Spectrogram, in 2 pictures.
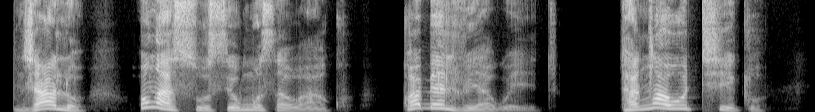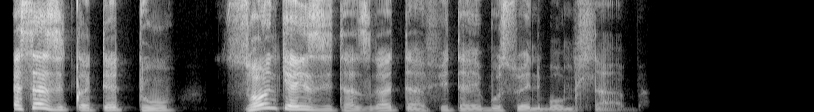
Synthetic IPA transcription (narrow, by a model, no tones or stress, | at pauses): nd͡ʒʱalɔ | uŋasusiumusawakʰɔ̥ | kwaβeɮʱujaɣwḛːtʰu̥ | laŋ͡ǁautʰiǁɔ | ɛseziǃɛd̥ʱʼed̥ʱu | z̥ɔŋkʼɛizitʰaziɣad̥ʱavid̥ʱaeβusweniβom̩ɬa̰ːβa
